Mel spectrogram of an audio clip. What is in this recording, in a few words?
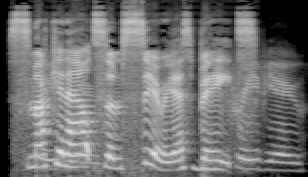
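UK female, DJ vocals; beanstalk-audio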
